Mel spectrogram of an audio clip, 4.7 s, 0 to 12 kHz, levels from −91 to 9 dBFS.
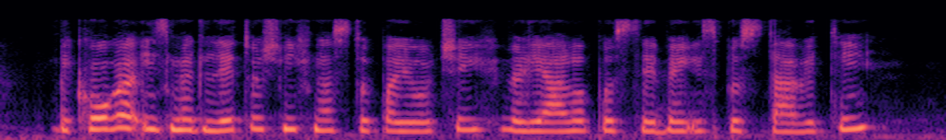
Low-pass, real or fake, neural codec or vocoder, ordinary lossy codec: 7.2 kHz; fake; codec, 16 kHz, 4 kbps, FreqCodec, smaller model; none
